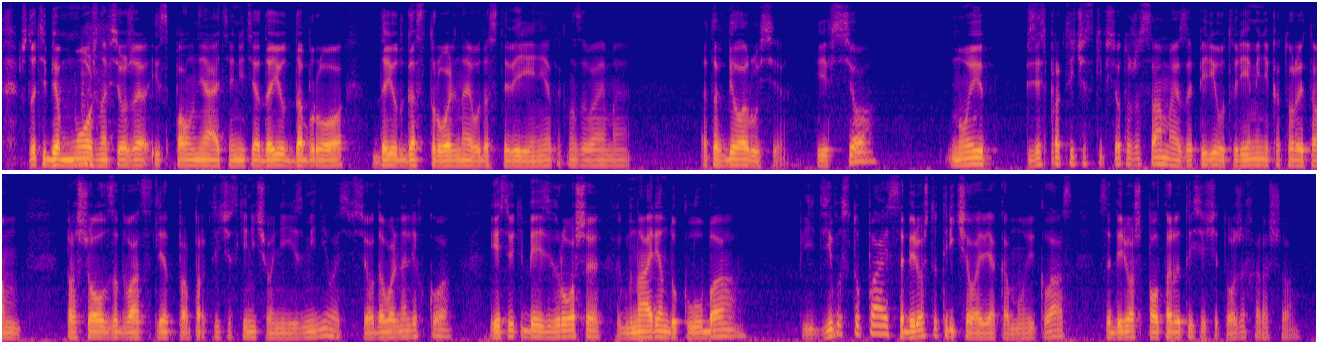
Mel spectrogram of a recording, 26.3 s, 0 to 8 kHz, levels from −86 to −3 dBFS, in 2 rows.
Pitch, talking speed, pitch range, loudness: 95 Hz, 155 wpm, 90-105 Hz, -27 LUFS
